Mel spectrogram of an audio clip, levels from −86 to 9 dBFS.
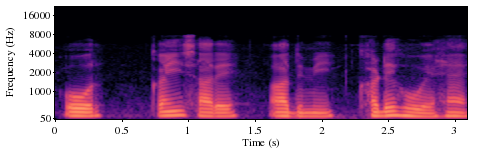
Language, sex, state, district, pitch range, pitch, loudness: Hindi, male, Uttar Pradesh, Saharanpur, 120-135 Hz, 130 Hz, -18 LUFS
